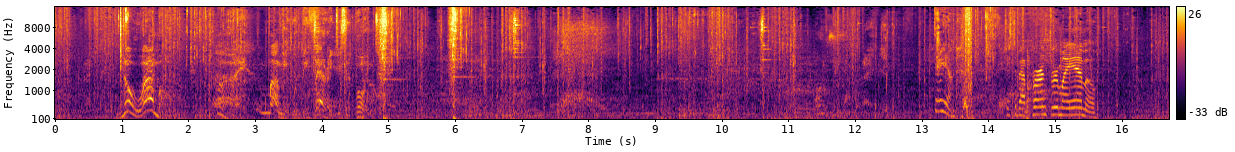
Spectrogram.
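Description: Zombies growl and screech nearby.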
